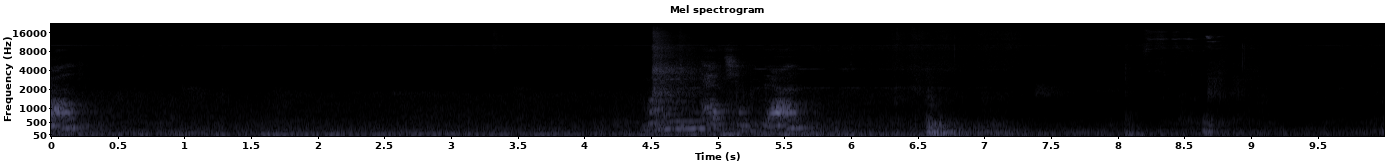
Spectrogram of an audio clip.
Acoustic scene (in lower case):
elevator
